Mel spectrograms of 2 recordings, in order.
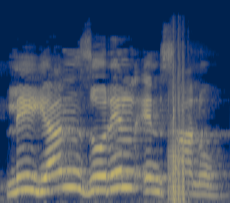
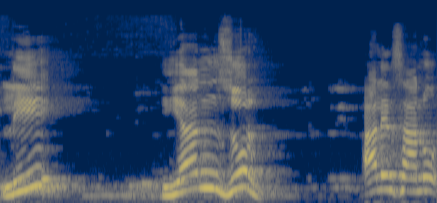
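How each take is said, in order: First: Yanzur is joined to al with an 'i' vowel. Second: Yanzur ends without a vowel before al.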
